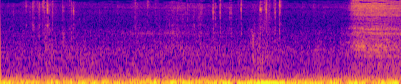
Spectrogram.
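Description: Steady low road rumble of passing cars, with a swell as a car rolls past midway and a brief hiss near the end; no voices.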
